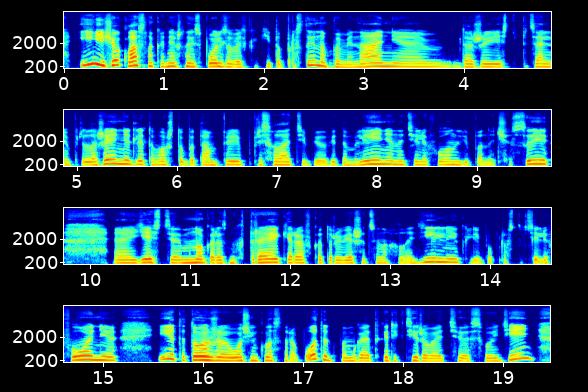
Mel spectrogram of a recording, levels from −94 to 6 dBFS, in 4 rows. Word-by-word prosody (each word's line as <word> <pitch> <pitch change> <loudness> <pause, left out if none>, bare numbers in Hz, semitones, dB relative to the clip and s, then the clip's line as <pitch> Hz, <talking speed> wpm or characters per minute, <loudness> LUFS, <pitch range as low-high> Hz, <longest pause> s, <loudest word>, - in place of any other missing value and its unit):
И 290 - +2
ещё 305 -4 +9
классно, 255 -3 +4
конечно, 210 0 -1
использовать 195 -3 0
какие-то 180 +1 -11
простые 285 +10 -2
напоминания, 200 - 0
м. 195 +1 -6
Даже 185 -2 -4
есть 185 -1 -2
специальные 195 -1 -4
приложения 230 +8 +1
для 215 -1 -2
того, 200 +1 -5
чтобы 185 - -8
там 180 0 -4
при 200 +3 -2
присылать 195 -1 -5
тебе 90 - -8
уведомления 195 - -1
на 210 -1 -3
телефон 200 0 -5
либо 175 - -8
на 85 +1 -10
часы. 230 +7 -1 0.5
Э, 185 0 -1
есть 205 +3 +1
много 190 0 +1
разных 180 -1 -5
трекеров, 200 -1 +1
которые 175 -1 -5
вещаются 180 +1 -4
на 175 - -7
холодильник 225 +4 -1
либо - - -10
просто - - -20
в - - -26
телефоне. 240 -2 +2 0.4
И - - -1
это 290 -8 +1
тоже 225 -3 +7
очень 200 +1 +1
классно 200 -1 -4
работает. 250 -3 0
Помогает 185 -2 -3
корректировать, 185 -4 -4
э, 175 -3 -3
свой 180 0 -6
день, 285 - 0
200 Hz, 155 wpm, -22 LUFS, 185-215 Hz, 0.5 s, ещё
